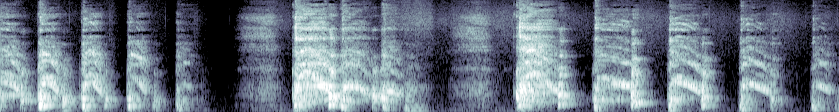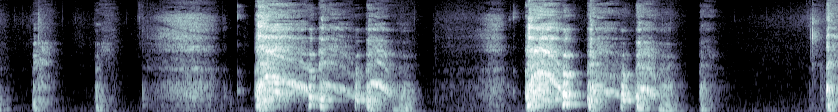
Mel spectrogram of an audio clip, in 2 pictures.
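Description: Repeated bouts of dry, harsh coughing with throat clearing, in clusters over about seventeen seconds; an irritant cough, linked to cat hair.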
